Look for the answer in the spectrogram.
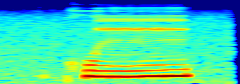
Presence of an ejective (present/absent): absent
